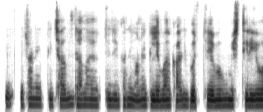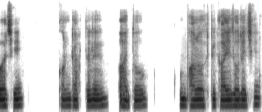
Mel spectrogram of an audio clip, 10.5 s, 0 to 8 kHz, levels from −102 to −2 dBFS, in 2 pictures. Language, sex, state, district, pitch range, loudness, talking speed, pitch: Bengali, male, West Bengal, Jhargram, 115-120 Hz, -21 LUFS, 115 wpm, 115 Hz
